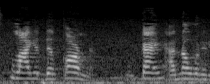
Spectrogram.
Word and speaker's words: Playa del Carmen: were in the YouTube streets Defending Your Spanish pronunciation yes it's Playa Del Carmen okay I know what it is period so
